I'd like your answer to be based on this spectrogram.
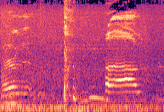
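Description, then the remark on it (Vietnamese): A young child lying in a teacher's lap, not yet finished with a bowl of porridge, babbles in whiny, wordless vocal sounds, breaks off with one sharp cough partway through, then resumes babbling, moderately loud. “bé … vẫn nằm trong lòng cô giáo, thỉnh thoảng ho, thỉnh thoảng ú ớ”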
